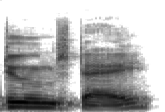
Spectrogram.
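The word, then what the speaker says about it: Domesday: It's pronounced doomsday from what they say is that year.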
